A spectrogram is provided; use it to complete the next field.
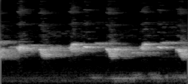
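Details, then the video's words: Sooty-headed bulbul singing in the ropel style on a cloudy day: loud, clear whistled phrases that dip and rise, repeating about every half second in a rolling, fluid run, with a faint low murmur beneath. "trucukan ropel istimewa"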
